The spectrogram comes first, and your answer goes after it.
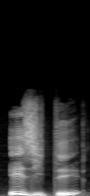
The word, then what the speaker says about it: hésiter: Remember, H is not pronounced, so first letter here is E. Hésiter. Hésiter à.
